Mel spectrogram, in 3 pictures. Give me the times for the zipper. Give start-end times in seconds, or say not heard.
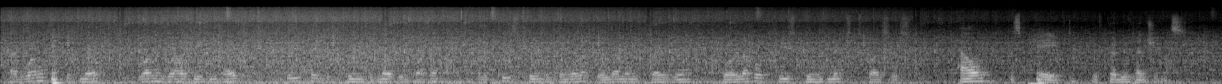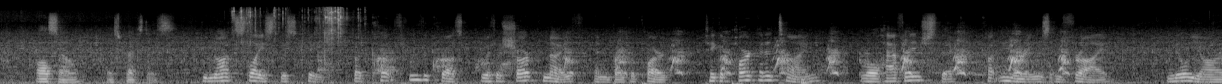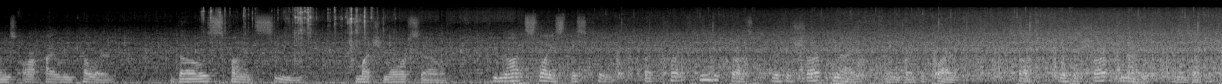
not heard.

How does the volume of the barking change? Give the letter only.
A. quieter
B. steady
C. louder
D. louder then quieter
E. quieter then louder
C.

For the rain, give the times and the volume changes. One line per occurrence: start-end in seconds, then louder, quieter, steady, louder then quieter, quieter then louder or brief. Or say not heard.
0.0-36.6 quieter then louder.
